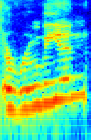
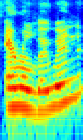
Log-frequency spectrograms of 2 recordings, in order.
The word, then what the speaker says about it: Araluen: Yeah, Araluen, which literally up until like maybe 3 years ago, I always pronounced it as Arulian, but it's Araluen, and it blew my mind when I realized I was wrong on that.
